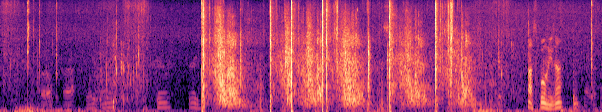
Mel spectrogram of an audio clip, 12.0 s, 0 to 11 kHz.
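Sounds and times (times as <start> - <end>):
shotgun blasts with echo: 4.0 - 9.8.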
